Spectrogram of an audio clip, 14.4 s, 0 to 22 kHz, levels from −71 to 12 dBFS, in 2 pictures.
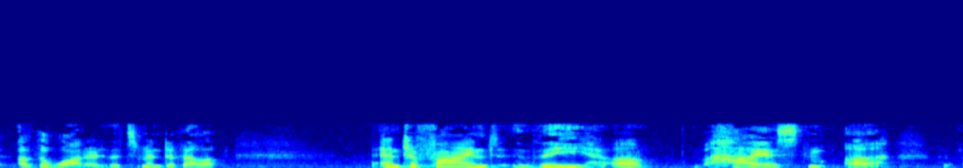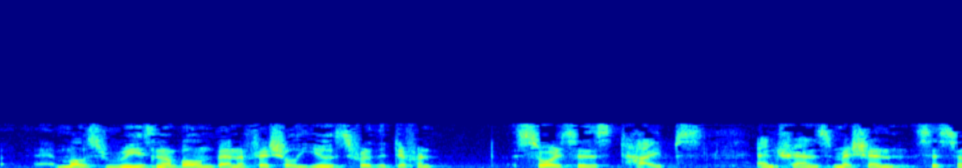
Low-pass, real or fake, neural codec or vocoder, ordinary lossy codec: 7.2 kHz; real; none; MP3, 24 kbps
